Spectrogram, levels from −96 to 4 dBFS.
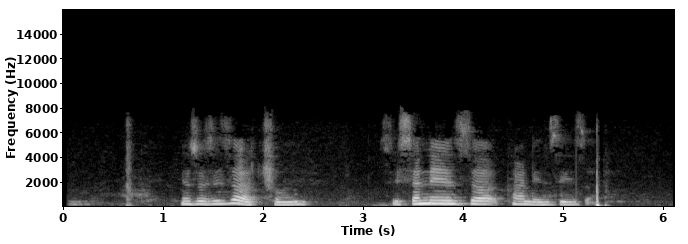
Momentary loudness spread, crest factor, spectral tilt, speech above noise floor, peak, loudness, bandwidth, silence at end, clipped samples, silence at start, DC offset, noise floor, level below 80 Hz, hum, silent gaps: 14 LU; 18 dB; -8 dB/octave; 46 dB; -2 dBFS; -18 LUFS; 7.6 kHz; 0.7 s; under 0.1%; 0.1 s; under 0.1%; -63 dBFS; -46 dBFS; none; none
